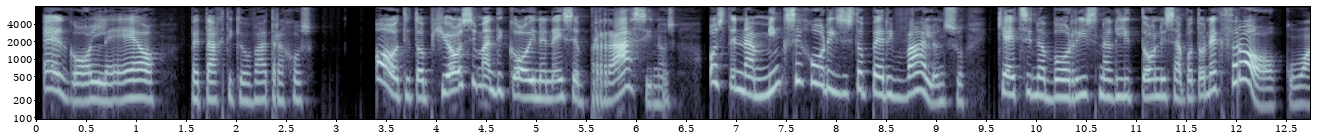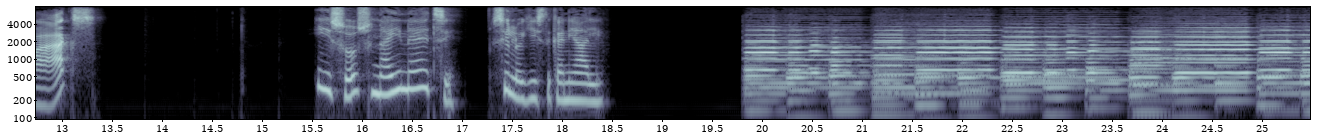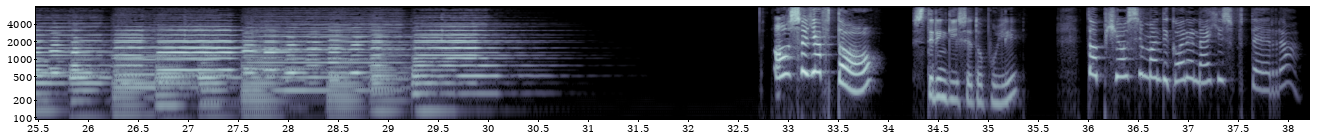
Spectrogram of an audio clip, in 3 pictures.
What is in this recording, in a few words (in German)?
griech; Allerwichtigste; hueber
